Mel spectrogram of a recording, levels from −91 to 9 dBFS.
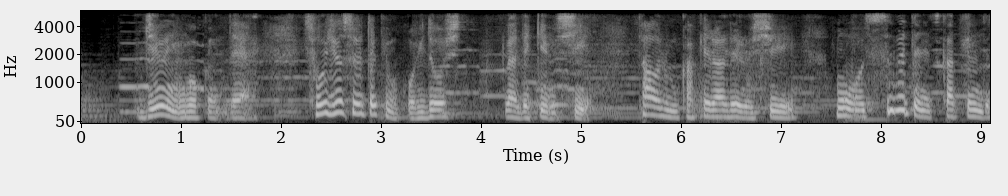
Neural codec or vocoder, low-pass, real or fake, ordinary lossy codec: vocoder, 44.1 kHz, 128 mel bands, Pupu-Vocoder; 5.4 kHz; fake; none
